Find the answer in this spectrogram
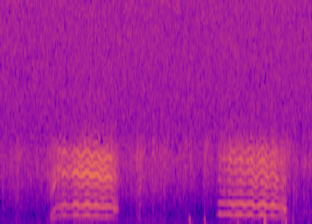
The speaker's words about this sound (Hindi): एहर केकर आवाज हो ही भेड़िया पीला का नरियाना जान पड़त है। जहाँ ले नरियाना की आवाज आत रहीस हुई डहर ओहर चले लागिस। खड्डमा जाकर ओहर देखिस कि पीला हर झाड़ी मा फंसे पड़े है।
